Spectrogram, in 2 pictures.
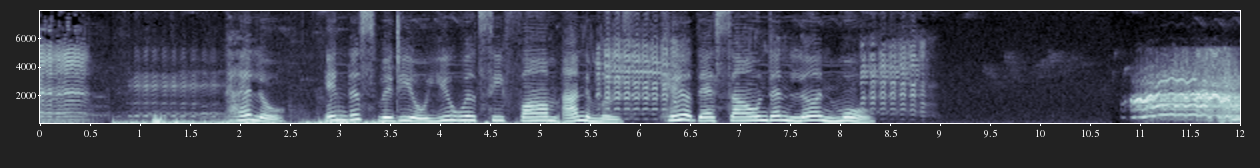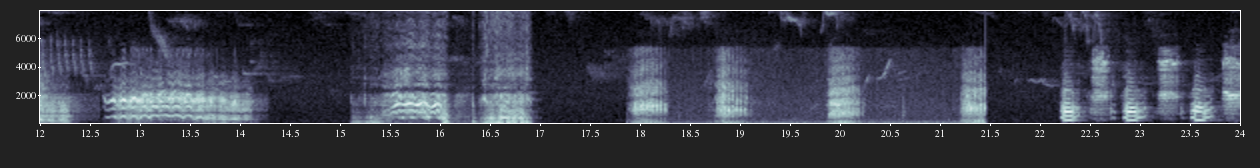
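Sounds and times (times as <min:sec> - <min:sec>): horse whinnying: 0:10.8 - 0:14.3, 0:15.1 - 0:17.0.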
